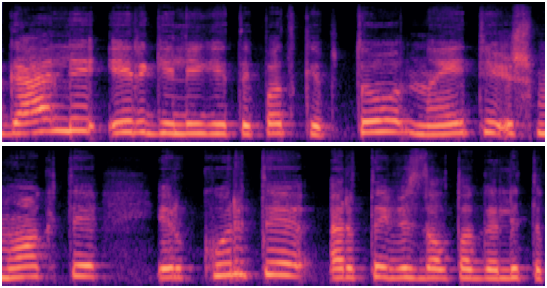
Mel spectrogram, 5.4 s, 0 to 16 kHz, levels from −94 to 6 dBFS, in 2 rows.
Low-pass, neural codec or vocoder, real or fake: 14.4 kHz; vocoder, 44.1 kHz, 128 mel bands, Pupu-Vocoder; fake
